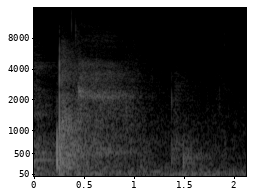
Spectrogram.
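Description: Near silence with one soft tap of a heeled dance shoe on the studio floor shortly after the start, fading out, and a fainter tick later on.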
